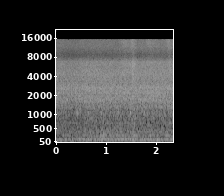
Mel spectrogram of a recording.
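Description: Steady low hum and hiss in the background, with a row of faint, short ticks about every quarter second: smartphone on-screen keyboard tap sounds as a word is typed letter by letter.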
